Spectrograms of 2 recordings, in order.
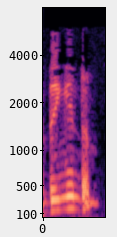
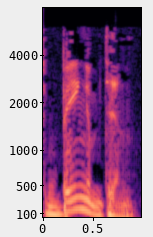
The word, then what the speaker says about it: Binghamton: Are you coming up to Binghamton?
